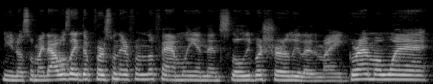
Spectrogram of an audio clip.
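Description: Woman, 30s, from the United States, podcast guest, casual chat, rambling, laughs a lot, middle pitch. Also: fairly even intonation, fast talker, a bit bright. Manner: chatty, laughs often, rambling with fillers.

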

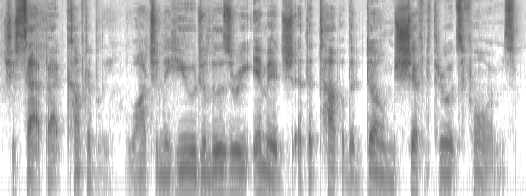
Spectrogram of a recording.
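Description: A man's voice: lowish voice, moderate pace, mellow. A man narrating a fantasy audiobook dramatically, with theatrical emphasis.

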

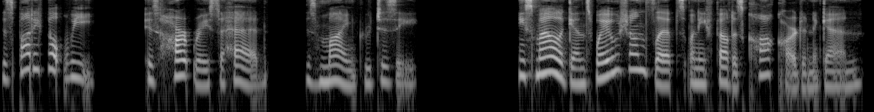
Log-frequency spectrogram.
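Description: A woman's voice: mid-range voice, vocal fry, dry recording. A woman reading scripted fiction aloud as an audiobook narrator.

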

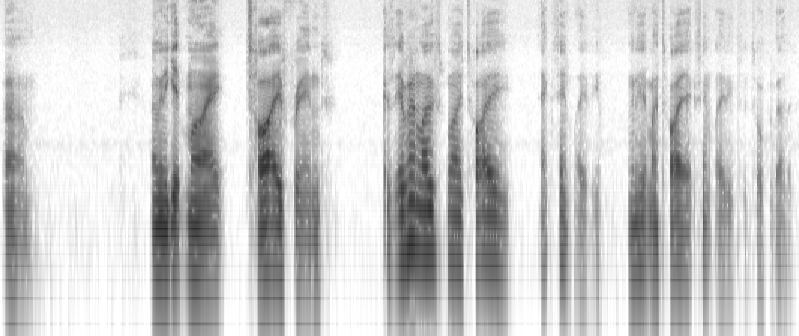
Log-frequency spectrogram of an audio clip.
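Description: Male podcast host, low mellow voice, rambling and offhand, very dry room. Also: a little slow, gravelly, long pauses, no echo. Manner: rambling, loose, swears, trails off. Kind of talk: casual solo podcast chat.

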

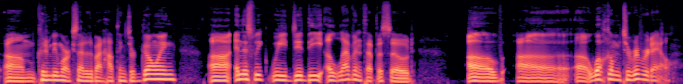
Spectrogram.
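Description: A man's voice: medium pitch, a little mellow, no room sound, clean studio sound. A man hosting a podcast, talking casually in a rambling, enthusiastic way. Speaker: podcast host.

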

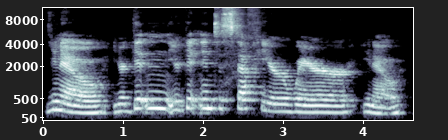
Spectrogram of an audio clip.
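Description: A woman's voice: lowish voice, expressive, slow pace, echoey room, a little hiss or hum, low-quality recording. A woman chatting casually about a book, retelling its stories with sarcasm and many fillers. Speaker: podcast co-host.

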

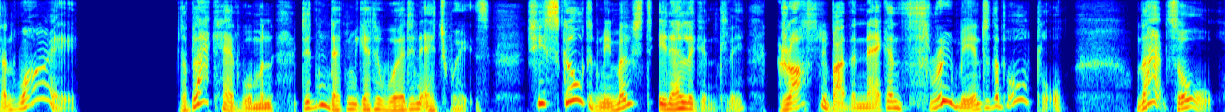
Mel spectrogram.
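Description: A man's voice: on the high side, husky, dry recording, clean studio sound, voice pushed up, exaggerated voice. A man voicing a boastful, flustered young male bard who tells his tale with theatrical indignation.

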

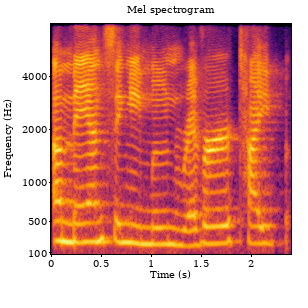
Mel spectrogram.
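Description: A woman's voice: fairly high pitch, flat delivery, slow pace, bright, forceful tone. A woman in casual chat who explains singing terms in detail and laughs often.

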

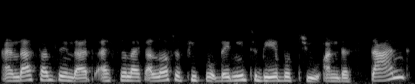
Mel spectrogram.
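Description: A woman's voice: on the low side, quick pace, no room sound. A woman, a guest in a casual conversation, talking earnestly and turning preachy, firing off rhetorical questions. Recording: dry, phone-like narrow sound.

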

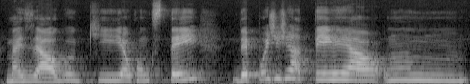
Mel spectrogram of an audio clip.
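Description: A woman's voice: on the high side, slow pace. A young Brazilian woman from Cuiabá in her twenties, chatting as a streamer guest in slangy talk with frequent laughs. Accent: Brazilian, mixed Cuiabá and São Paulo. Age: 20s. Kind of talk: casual chat.

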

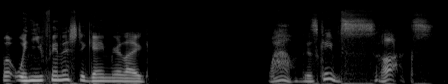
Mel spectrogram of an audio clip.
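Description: A man's voice: a little high, takes it slowly, no room sound, studio quality. A man chatting casually as a podcast co-host, emphatic and sweary, telling things with lots of appeals to the listener. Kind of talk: casual chat, profane.

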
